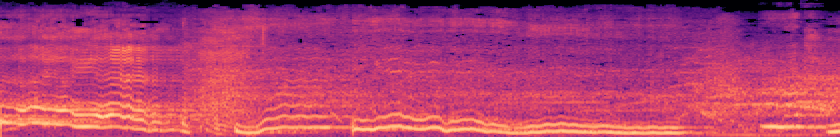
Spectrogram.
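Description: A woman singing a slow, ornamented ballad line live, her voice swooping widely in pitch and dropping to a low note about two seconds in. The sound changes abruptly about three and a half seconds in and again near the end, where different performances are joined.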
